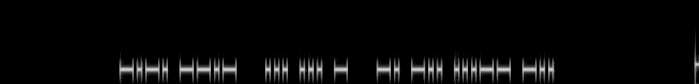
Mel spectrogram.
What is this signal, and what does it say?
Morse code, heard as a keyed tone, about 28 wpm, 700 Hz. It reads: CQ SST ND3D
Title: K1USN SST QSO Practice - 28wpm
